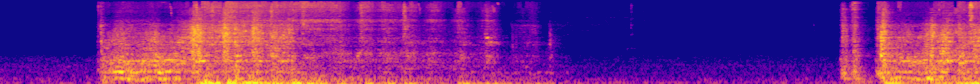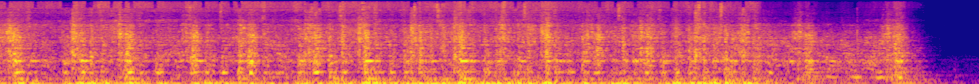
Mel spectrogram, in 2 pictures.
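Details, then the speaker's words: Jeep engine after timing changes for hard cranking: first start runs a couple of seconds then dies; restart runs loud and somewhat ragged without throttle, needing ignition advance by moving the distributor cap forward. "okay so what is it needing it needs Advance"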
